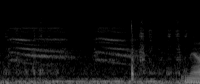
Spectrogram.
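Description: A bird calling twice, a longer call then a shorter one, each harsh and slightly falling in pitch.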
